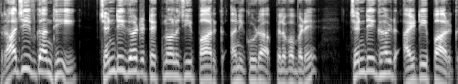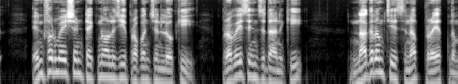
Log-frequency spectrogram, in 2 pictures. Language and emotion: Telugu, neutral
